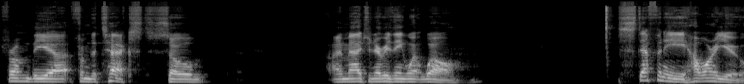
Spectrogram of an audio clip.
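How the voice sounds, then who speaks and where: A man's medium-pitched voice with ordinary pitch variation, a fairly slow pace and long, frequent pauses. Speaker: radio host. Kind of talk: radio show. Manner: loud.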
